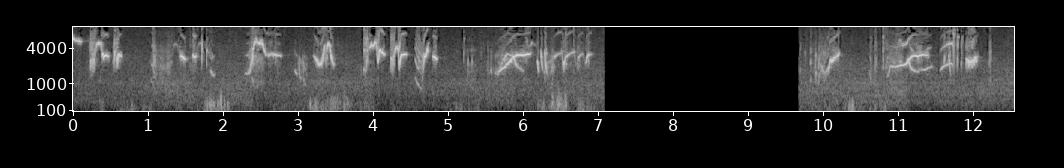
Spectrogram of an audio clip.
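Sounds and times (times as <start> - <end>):
starling singing clipped chirps, squeaky whistles and buzzy notes: 0.0 - 7.1, 9.7 - 12.5.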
